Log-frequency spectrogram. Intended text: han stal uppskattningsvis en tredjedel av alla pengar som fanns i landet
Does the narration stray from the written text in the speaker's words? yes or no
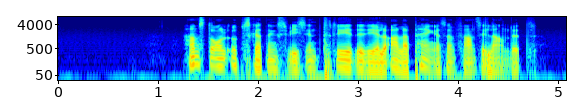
yes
